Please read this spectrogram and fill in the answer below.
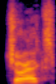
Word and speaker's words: Chorak: Did I say it right? Chorak's right. Yep. Chorak.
